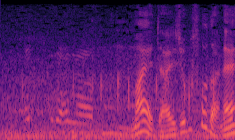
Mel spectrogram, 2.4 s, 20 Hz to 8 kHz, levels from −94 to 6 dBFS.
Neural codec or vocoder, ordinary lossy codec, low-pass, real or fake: none; MP3, 64 kbps; 7.2 kHz; real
